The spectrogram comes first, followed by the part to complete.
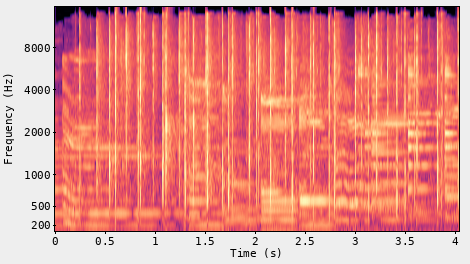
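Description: Plucked-string accompaniment of a traditional Vietnamese vọng cổ ensemble playing a fast instrumental run of many quick notes between sung lines.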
